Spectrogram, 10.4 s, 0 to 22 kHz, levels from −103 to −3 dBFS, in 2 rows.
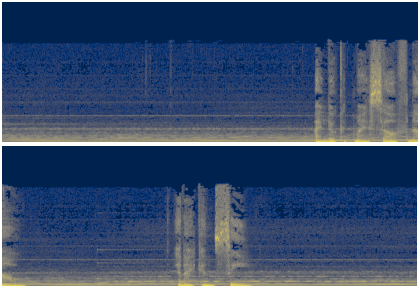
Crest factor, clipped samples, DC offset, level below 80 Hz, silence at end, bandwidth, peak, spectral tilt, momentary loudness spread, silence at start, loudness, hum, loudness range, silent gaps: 18 dB; under 0.1%; under 0.1%; -54 dBFS; 0 s; 16 kHz; -6 dBFS; -5.5 dB/octave; 19 LU; 0 s; -22 LUFS; none; 15 LU; none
